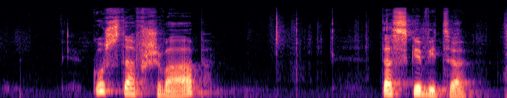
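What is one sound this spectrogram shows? An older woman reads out calmly, close to a microphone.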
